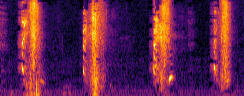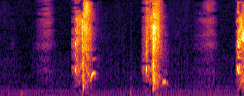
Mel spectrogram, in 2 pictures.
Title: Sneezing like crazy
